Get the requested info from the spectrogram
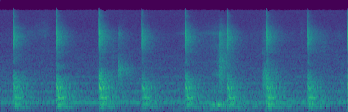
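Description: The same short, sharp tap repeated about eight times at an even, unchanging pace of about two a second, each with a brief ring. It is one sound kept invariant in both timing and character.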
